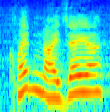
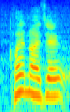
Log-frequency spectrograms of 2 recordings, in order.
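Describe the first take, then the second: First: Put-on a mom calling a child by full name, louder and higher; a hint of a stern mom calling her kid; mom scolding with full name. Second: Said in the usual way. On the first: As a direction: call out both names like a mom who means trouble. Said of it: "when mom says your name twice". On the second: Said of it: "sometimes the tone makes a difference".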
